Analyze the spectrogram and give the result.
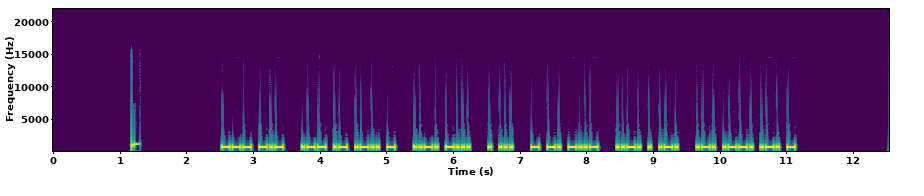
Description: Morse code, heard as a keyed tone, about 32 wpm, 700 Hz. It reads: OK WALT FB ES TNX FER RPRT
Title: Practice QSO - Exchange 2 - Info - 30wpm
